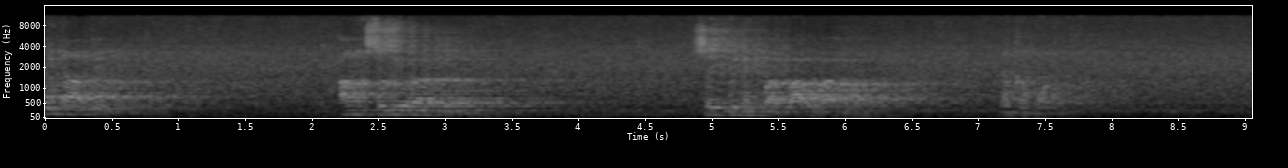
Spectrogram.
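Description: An elderly man chants into a microphone, heard through loudspeakers in an echoing hall.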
